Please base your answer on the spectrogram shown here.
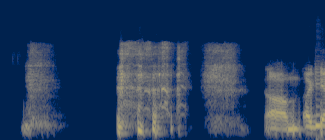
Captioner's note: laughing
